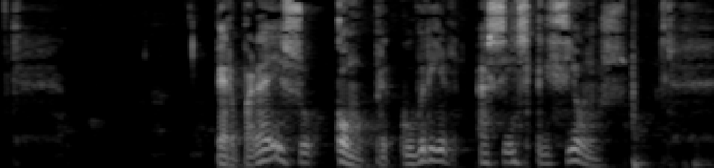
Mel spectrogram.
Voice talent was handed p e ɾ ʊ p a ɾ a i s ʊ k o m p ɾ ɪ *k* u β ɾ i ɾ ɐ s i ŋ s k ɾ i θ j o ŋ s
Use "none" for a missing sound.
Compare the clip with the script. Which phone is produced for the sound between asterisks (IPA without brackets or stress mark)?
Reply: k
